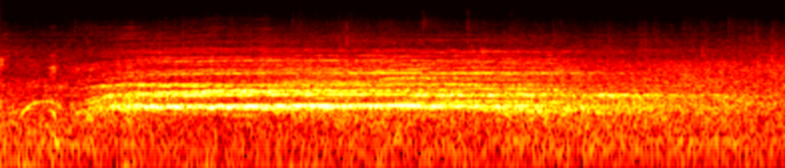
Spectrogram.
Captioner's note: audience cheers and applauds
